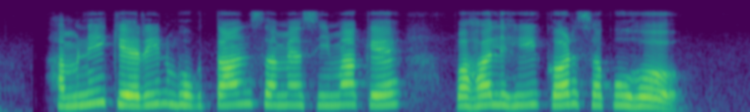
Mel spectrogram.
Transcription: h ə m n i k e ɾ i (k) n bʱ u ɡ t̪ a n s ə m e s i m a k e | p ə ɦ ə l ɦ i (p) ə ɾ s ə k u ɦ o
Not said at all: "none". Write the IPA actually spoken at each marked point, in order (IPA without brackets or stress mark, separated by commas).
none, k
